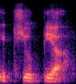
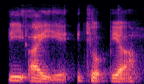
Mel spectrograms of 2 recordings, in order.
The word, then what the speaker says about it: Ethiopia: Next है हमारे पास इथियोपिया, ETHIOPIA, इथियोपिया।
